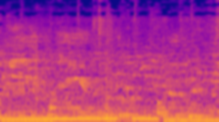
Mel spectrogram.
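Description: Children's voices and play chatter over background music with a bass line of held notes.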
